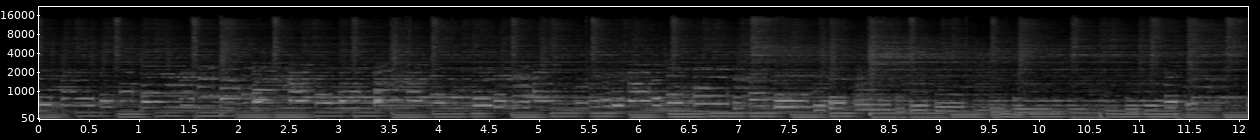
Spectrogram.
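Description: Yamaha Electone electronic organ playing a jazzy instrumental, with a stepping bass line, chords and melody over a steady drum beat.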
